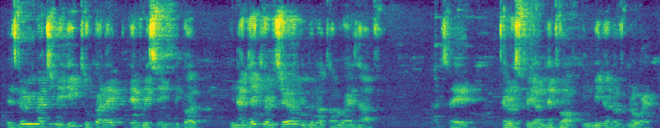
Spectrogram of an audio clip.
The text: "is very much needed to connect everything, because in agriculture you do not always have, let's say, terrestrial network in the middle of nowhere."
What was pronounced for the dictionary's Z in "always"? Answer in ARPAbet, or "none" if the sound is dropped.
Z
